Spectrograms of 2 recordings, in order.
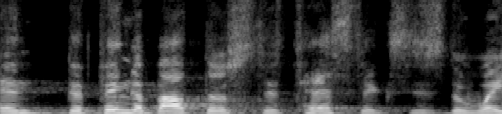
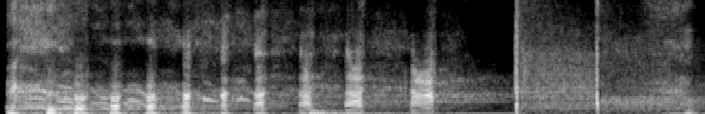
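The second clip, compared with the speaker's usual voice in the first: real laugh; 5 semitones higher, 5 dB louder than usual. Real, not acted. Host reacts to the Boston line.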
